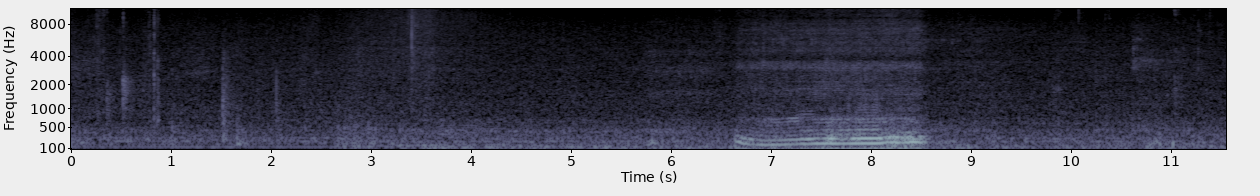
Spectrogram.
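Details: Snoring while another sleeps nearby: one loud, low, buzzing snore against a quiet room, with softer breathing before and after.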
